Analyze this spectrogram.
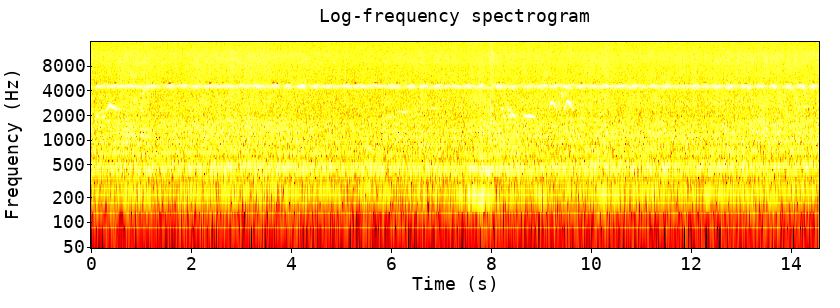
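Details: Bees humming as a constant multi-layered drone, with a thin steady high tone overhead and a handful of faint short chirps scattered through the middle.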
